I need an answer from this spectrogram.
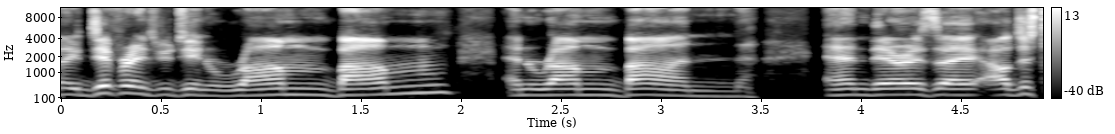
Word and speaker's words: Ramban: And when we want to say Nachmanides' name, we accent it on the second syllable, Ramban.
